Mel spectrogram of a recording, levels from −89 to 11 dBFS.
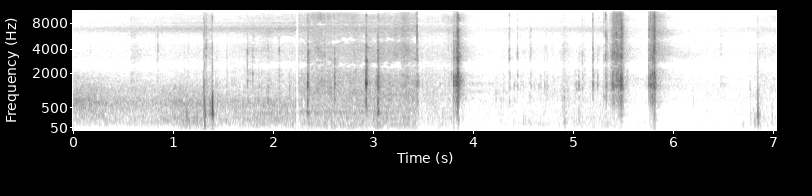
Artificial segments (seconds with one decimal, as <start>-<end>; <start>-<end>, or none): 1.6-3.2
